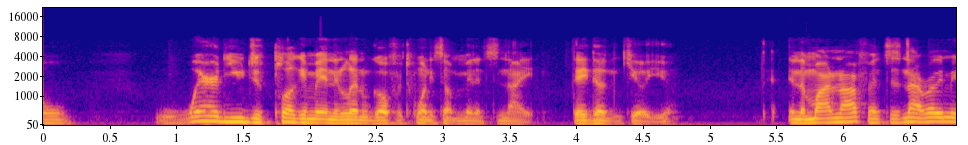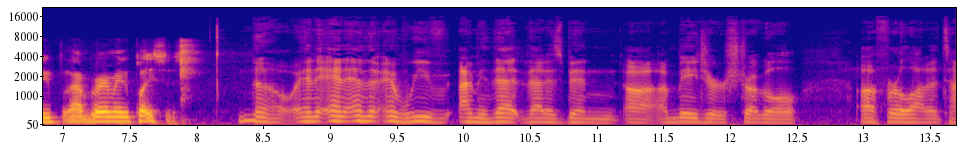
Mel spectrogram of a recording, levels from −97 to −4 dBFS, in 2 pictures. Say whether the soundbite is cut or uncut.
uncut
